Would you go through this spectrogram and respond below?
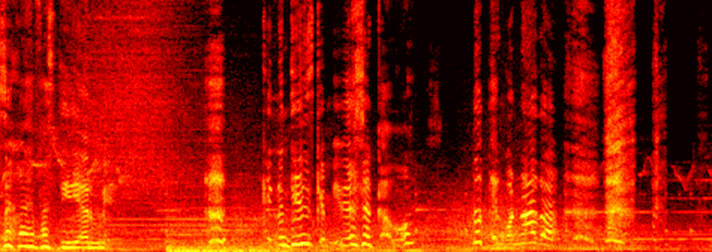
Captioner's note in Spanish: solloza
